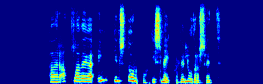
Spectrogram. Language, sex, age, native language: Icelandic, female, 30-39, Icelandic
